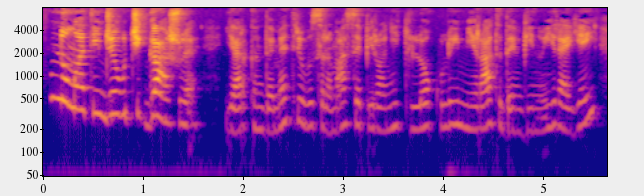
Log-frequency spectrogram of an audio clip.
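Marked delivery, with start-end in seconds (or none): 0.1-1.6 țipăt de poveste, pornit înalt și tare; respinge-l cu un strigăt ascuțit, apoi coboară. A narrator's reading. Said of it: "dar Hermia țipă". (strigăt acuzator jucat)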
